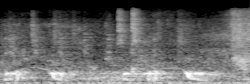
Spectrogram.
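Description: A Rampuri pigeon coos softly in a short series of rounded, throaty calls with brief pauses between them, faint and nearby with no voices.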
